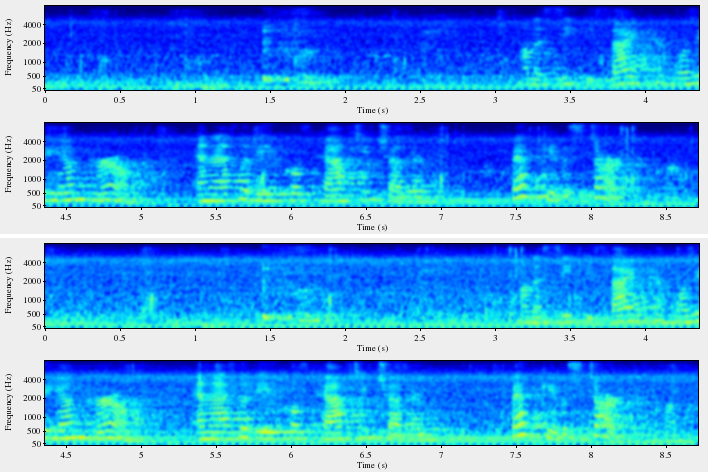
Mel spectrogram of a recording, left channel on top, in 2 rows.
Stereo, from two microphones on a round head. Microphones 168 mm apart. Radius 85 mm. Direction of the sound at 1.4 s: 40° right (ahead or behind).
